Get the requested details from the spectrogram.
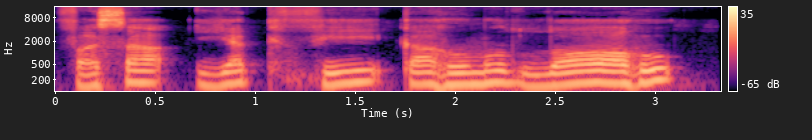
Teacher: یہ لفظ اللہ کو پر پڑھیں گے کیونکہ اس سے پہلے والے لفظ پر کیا ہے جی پیش ہے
